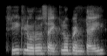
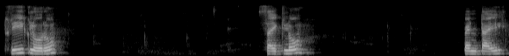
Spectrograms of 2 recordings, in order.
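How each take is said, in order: First: Said in the usual way. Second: "three chloro", "cyclo", "pentyl" each said alone with long pauses between; dictated in pieces. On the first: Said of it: "name repeated as one whole". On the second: Shown as a demonstration. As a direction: dictate it part by part so students can write. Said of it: "dictating the name piece by piece". (टुकड़ों में रुक-रुक कर बोला गया नाम)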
